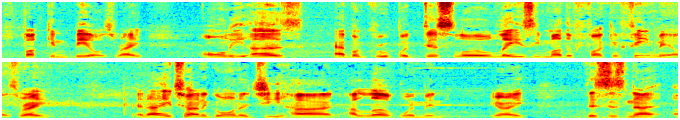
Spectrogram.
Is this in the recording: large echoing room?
no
